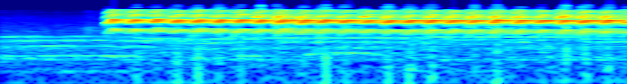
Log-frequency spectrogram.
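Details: Cucak cungkok in full harsh song: after a quiet half-second, a loud grating buzz starts abruptly and carries on as a steady, rapidly pulsed rasping trill, about three beats each second, to the end.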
